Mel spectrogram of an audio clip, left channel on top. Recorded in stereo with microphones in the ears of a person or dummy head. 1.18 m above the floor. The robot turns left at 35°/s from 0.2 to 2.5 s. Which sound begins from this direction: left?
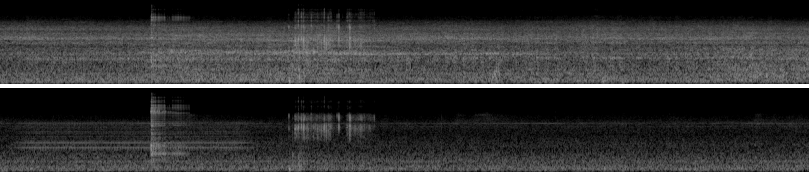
Crumpling, at 2.9 s.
